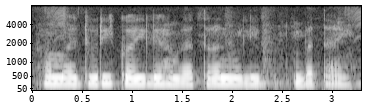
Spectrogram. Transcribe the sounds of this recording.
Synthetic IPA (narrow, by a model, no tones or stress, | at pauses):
həmːəd͡ʒd̪uɾikəɾileɦəmɾat̪ɾənmilibət̪a̰ĩ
